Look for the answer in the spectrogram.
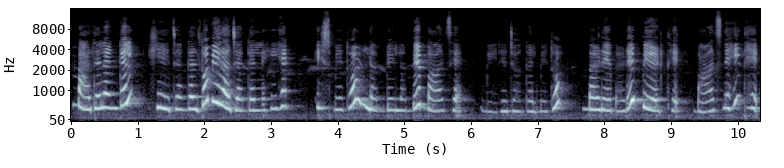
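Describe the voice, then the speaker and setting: A woman's voice: very high voice, takes it slowly, darkish tone, pitched above the performer's own voice. A woman voicing a small young girl bird in a children's cartoon, childlike and plaintive, eager and easily frightened. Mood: tearful, confused. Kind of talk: Hindi children's cartoon story acting.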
